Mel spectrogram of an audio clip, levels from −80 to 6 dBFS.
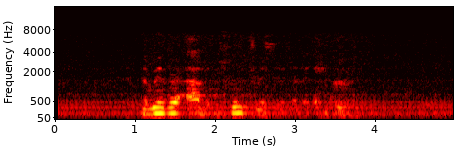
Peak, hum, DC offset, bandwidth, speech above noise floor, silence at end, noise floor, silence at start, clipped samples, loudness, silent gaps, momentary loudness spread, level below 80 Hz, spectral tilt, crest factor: -10 dBFS; none; under 0.1%; 7.4 kHz; 28 dB; 1.2 s; -53 dBFS; 1.1 s; under 0.1%; -26 LUFS; none; 25 LU; -62 dBFS; -10 dB/octave; 20 dB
